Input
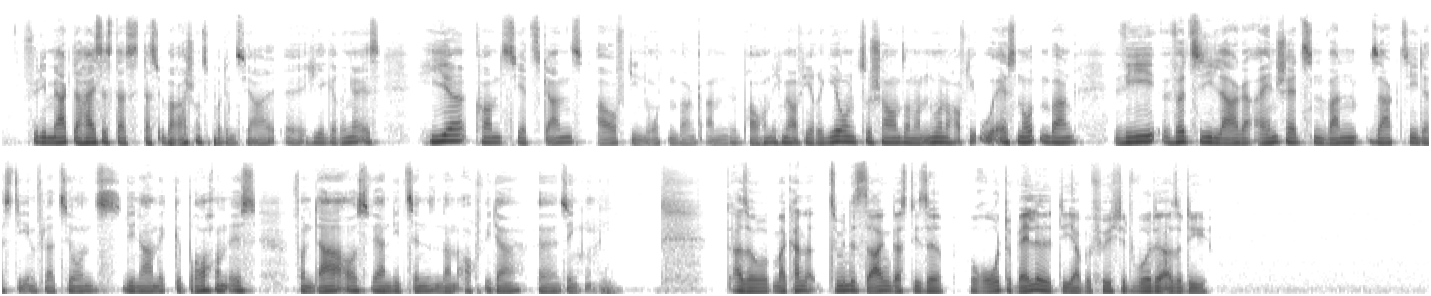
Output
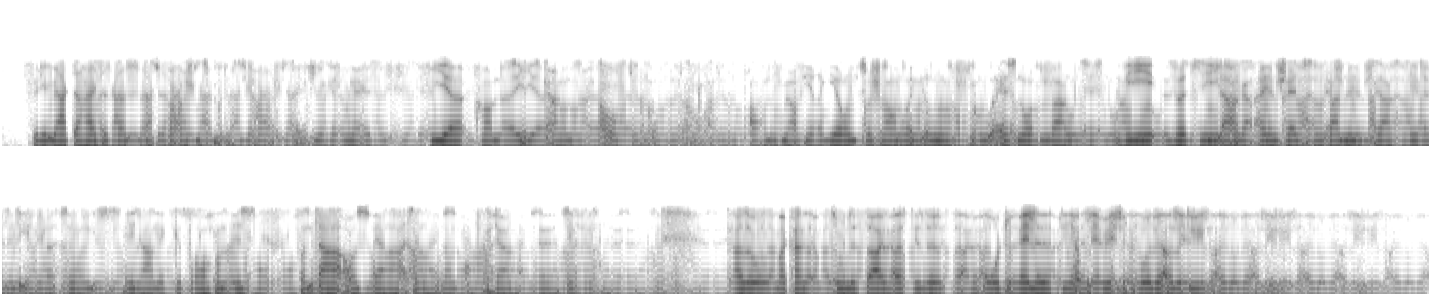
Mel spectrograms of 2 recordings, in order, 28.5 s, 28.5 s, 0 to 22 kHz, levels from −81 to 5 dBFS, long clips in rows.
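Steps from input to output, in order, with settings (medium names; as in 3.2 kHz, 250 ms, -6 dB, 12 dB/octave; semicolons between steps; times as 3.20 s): backward echo that repeats 436 ms, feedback 69%, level -9 dB; monotone LPC vocoder at 8 kHz 170 Hz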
